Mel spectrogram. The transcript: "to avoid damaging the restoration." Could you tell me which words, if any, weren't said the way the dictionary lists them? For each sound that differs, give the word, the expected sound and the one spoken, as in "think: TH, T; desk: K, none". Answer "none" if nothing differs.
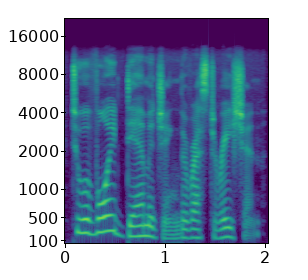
none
